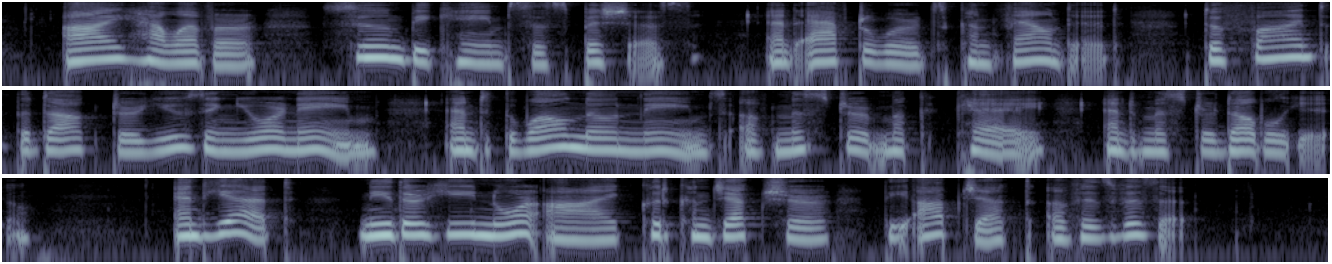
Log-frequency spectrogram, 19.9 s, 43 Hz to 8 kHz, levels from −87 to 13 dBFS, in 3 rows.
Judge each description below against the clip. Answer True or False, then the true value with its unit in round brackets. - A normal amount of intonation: True (3.6 semitones)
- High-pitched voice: True (195 Hz)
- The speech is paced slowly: True (120 wpm)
